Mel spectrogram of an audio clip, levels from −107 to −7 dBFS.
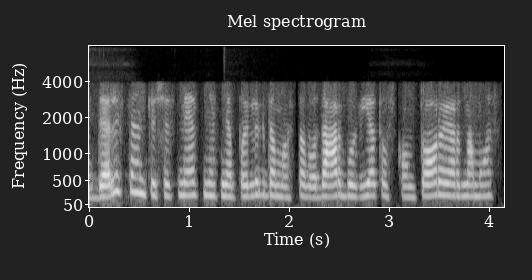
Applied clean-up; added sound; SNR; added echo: none; none; none; none.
